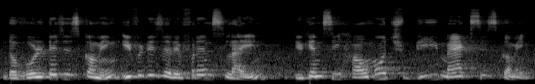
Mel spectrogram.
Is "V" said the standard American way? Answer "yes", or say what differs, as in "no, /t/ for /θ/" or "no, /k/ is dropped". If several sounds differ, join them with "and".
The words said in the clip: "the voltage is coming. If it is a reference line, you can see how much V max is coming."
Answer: no, /b/ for /v/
